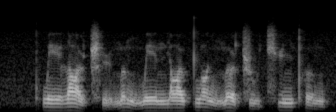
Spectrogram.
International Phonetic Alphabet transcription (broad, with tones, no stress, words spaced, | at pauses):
kʰwe˦ɪ̯lɑ˥˨ʊ̯ ʈ͡ʂʰɻ̩˨˩n̪ɤ˥˨ŋn̪we˦ɪ̯n̪jɑ˦ʊ̯ t̪wɑ˥˨ŋn̪ɤ˥˨ʈ͡ʂu˨˦ t͡ɕʰy˦npʰɤ˨ŋ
